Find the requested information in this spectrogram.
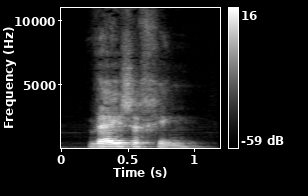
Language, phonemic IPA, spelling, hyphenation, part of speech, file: Dutch, /ˈʋɛi̯.zə.ɣɪŋ/, wijziging, wij‧zi‧ging, noun, Nl-wijziging.ogg
- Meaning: modification, edit, change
